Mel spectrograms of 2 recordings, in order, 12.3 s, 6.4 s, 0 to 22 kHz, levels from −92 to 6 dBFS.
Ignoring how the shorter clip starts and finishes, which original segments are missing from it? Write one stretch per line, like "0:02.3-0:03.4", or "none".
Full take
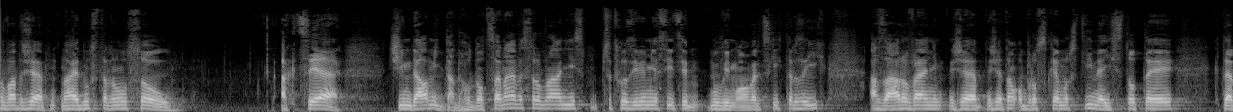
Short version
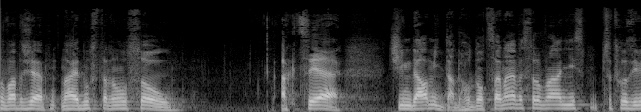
none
